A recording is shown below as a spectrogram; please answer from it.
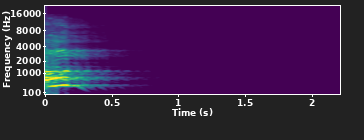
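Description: The end of a man's drawn-out, loud spoken word, dying away in a hall's echo within the first second, followed by dead silence.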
